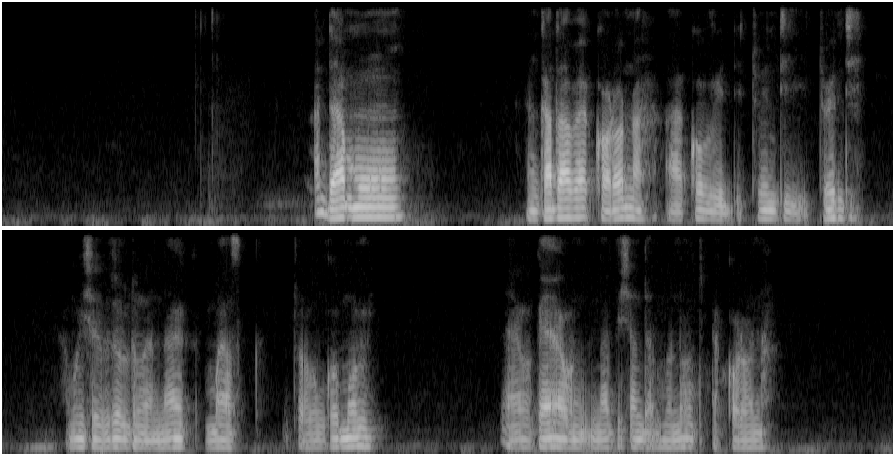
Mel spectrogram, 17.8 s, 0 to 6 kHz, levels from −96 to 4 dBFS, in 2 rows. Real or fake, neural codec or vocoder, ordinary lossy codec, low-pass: fake; vocoder, 22.05 kHz, 80 mel bands, WaveNeXt; none; 5.4 kHz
